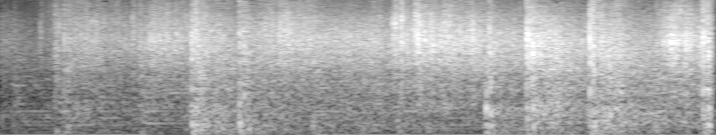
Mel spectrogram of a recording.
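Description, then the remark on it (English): Repeated sharp firework bangs and crackles burst out at irregular intervals over a constant low rumble, a chaotic outdoor street scene with no clear voices. The fireworks are shot by angry protesters during violent night protests near Paris, France. “Angry protesters also shot fireworks at some of what you're hearing and threw stones at police.”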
